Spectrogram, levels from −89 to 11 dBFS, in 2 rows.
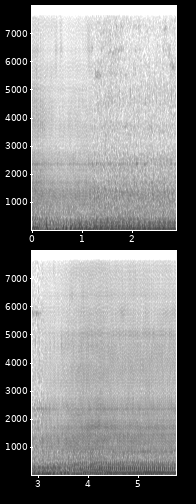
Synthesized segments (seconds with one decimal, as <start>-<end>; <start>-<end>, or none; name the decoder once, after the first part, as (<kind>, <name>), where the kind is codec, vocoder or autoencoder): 0.0-1.2 (vocoder, Vocos); 3.1-5.8

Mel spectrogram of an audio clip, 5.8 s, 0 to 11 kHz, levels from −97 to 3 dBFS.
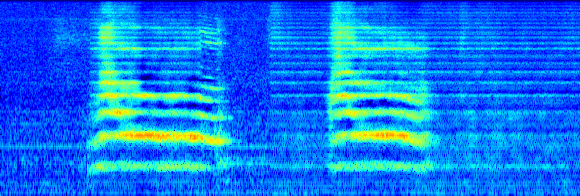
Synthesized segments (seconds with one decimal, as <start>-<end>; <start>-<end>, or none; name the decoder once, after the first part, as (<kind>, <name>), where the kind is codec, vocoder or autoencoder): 0.9-2.0 (vocoder, Vocos); 2.7-5.8

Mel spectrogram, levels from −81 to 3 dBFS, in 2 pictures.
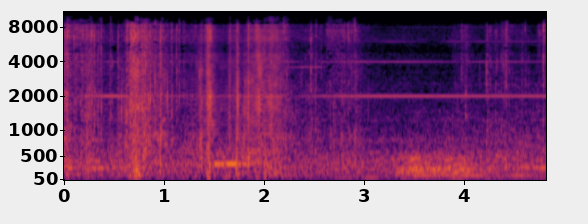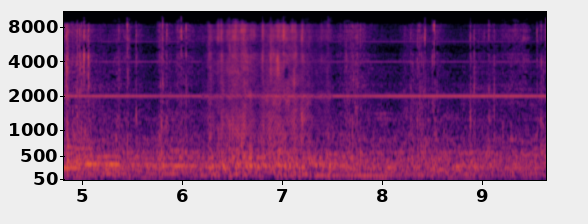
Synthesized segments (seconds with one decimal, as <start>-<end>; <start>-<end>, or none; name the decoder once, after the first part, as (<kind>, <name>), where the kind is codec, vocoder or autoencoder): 1.2-2.2 (vocoder, Vocos); 6.2-7.5

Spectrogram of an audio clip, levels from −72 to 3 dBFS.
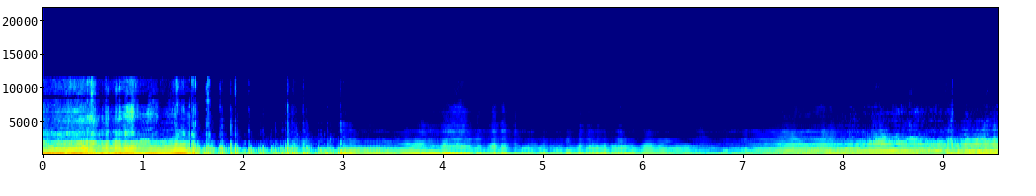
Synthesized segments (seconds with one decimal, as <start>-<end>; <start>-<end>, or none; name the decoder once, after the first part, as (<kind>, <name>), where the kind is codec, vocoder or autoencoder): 3.0-8.0 (vocoder, Vocos)

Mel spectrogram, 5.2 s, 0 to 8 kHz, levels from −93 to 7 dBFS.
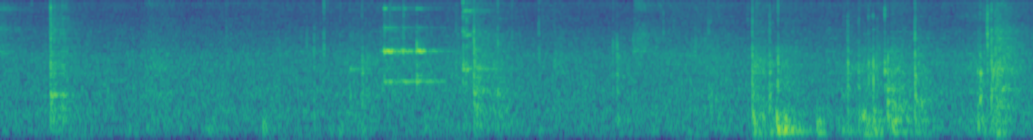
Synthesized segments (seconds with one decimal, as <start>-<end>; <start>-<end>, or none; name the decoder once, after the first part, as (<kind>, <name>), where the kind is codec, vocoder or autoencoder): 0.0-0.6 (vocoder, Vocos); 1.3-5.2

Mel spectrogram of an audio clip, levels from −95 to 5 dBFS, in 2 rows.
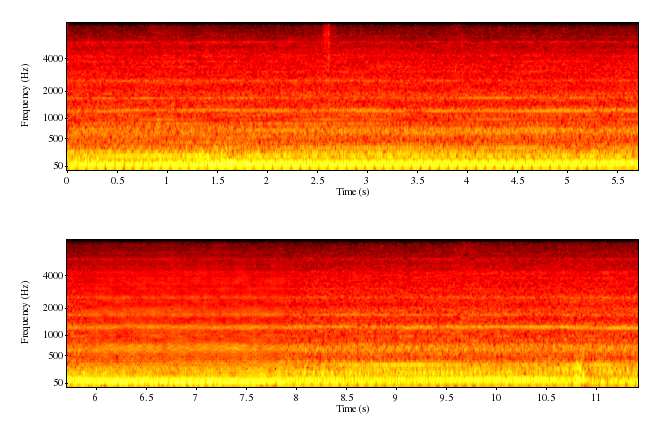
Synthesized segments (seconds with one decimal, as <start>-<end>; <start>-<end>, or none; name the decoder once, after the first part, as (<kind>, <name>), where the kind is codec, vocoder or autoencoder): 5.9-7.9 (vocoder, Vocos)

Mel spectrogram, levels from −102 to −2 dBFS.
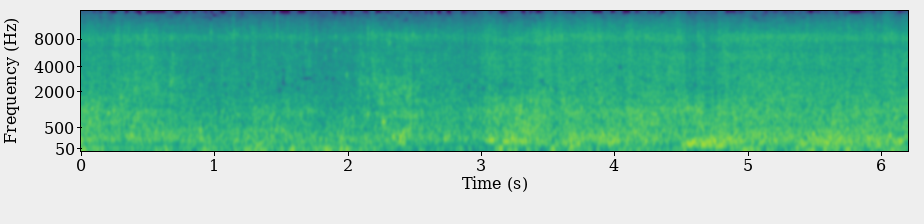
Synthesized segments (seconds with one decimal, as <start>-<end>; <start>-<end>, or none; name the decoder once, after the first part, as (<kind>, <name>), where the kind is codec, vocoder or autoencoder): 4.7-6.2 (vocoder, Vocos)

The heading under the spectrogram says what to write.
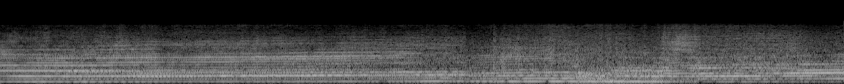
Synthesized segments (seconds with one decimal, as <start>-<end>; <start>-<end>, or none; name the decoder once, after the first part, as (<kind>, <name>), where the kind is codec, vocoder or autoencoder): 2.3-4.2 (vocoder, Vocos); 5.9-7.0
